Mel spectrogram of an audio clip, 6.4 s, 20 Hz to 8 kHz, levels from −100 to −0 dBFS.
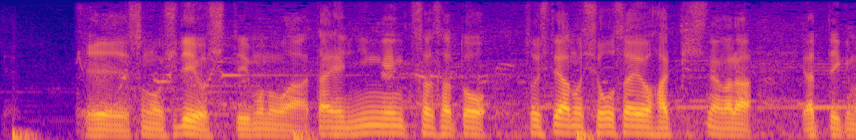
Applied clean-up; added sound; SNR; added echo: none; Bass drum; 18 dB; none.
